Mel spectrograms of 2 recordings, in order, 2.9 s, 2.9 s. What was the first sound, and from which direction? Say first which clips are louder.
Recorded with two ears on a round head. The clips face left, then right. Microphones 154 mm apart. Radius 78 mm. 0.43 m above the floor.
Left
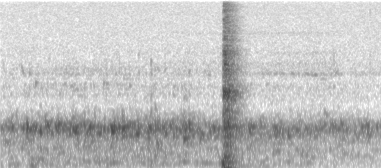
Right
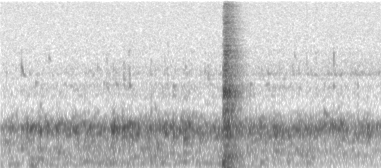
A pop: left 1 dB; 35° left (ahead or behind).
